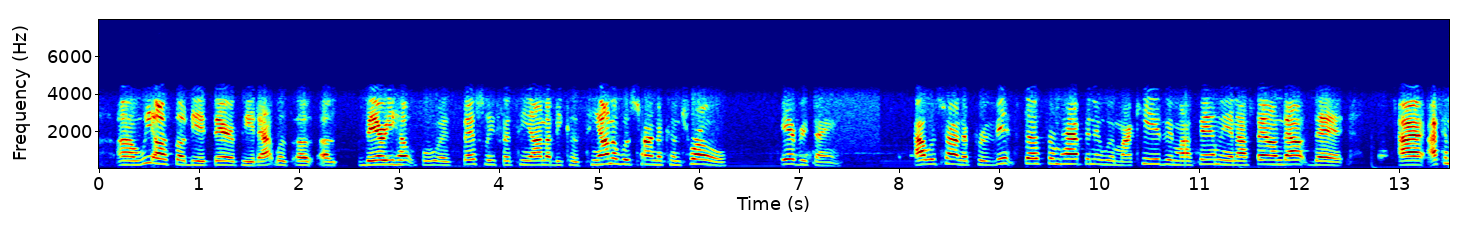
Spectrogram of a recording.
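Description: Over music in the background, a woman with a fairly high pitch talks fairly quickly, her pitch varying in an ordinary way. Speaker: church member. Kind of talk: testimony. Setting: phone call.

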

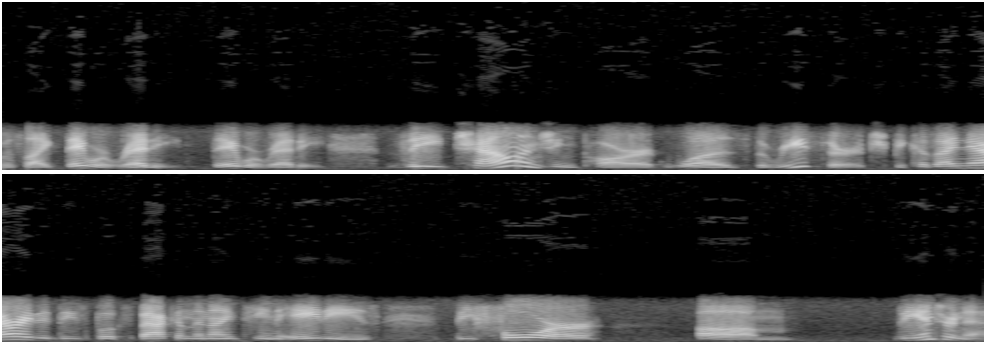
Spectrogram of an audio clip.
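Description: An ordinary speaking voice from a woman, fairly low in pitch, with lively intonation at a fairly slow pace. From Washington, D.C. area (Air Force family, moved around). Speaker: actress and audiobook narrator. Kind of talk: interview.

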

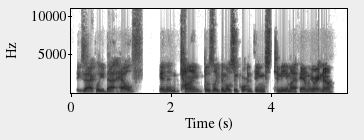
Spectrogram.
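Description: An unremarkable speaking voice from a man with an American accent, medium pitch, ordinary pitch variation and very even loudness. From US West, Las Vegas. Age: 30s. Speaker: tech worker and real estate investor. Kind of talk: podcast interview.

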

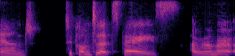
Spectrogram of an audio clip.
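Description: In a Spanish accent, the speaker talks at a very slow pace with monotone, flat intonation over a quiet background. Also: woman. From Barcelona, Spain; raised in Dominican Republic. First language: Catalan. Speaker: yoga and meditation teacher. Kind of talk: casual chat.

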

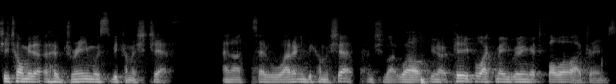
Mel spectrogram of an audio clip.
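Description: A man's medium-pitched voice with an Australian accent and a dark, mellow tone. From Australia, Sydney. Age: 30s. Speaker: entrepreneur. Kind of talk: casual chat.

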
